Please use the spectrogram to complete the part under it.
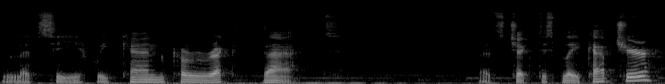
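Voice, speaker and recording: A young man with an Estonian accent, casually talking through a game stream in a halting way, full of fillers and restarts. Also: low-pitched, very animated, vocal fry. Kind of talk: casual gameplay stream commentary.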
